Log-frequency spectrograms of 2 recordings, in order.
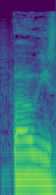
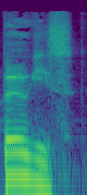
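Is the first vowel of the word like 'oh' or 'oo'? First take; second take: oh; oo. First: The first vowel sounds like 'oh'. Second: The first vowel sounds like 'oo'. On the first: The speaker calls it right. "It's Bo as in bogies" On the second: The speaker calls it wrong. "not boogies"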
